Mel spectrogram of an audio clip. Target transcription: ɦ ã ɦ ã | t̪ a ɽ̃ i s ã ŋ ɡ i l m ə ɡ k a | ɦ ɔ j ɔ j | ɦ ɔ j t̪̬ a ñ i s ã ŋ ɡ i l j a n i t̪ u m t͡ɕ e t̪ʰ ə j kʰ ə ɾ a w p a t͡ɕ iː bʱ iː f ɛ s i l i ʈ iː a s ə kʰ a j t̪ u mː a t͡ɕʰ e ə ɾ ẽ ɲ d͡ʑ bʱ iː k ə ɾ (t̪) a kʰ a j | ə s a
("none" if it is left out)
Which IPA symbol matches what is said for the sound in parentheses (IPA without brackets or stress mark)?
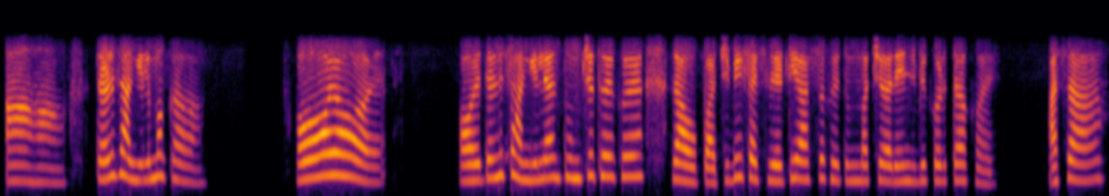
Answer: t̪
